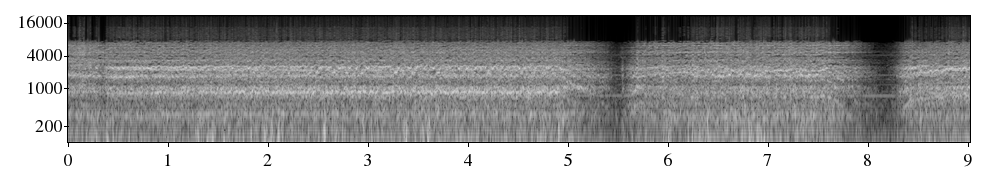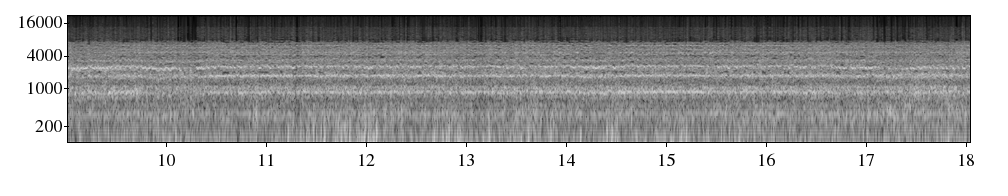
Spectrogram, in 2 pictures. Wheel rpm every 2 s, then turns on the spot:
220, 210, 140, 170, 150, 220, 230, 230, 230.
4-6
